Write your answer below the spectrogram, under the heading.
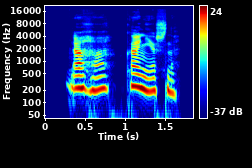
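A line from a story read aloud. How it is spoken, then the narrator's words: Sarcastic inner thought. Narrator (Russian): мысленно съязвила Алекса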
